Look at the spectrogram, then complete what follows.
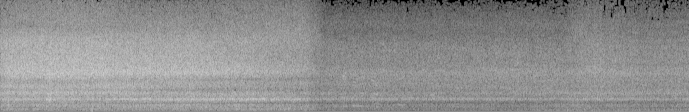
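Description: Floodwater rushing and gushing over a metal drain grate beside a sandbag wall: a steady rushing noise. It drops sharply about six seconds in to a quieter, steady hiss.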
